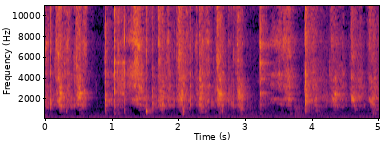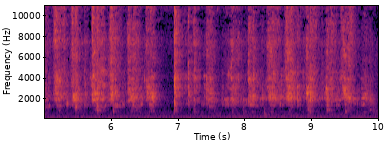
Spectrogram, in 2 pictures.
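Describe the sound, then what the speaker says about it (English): Ingredients being mixed in a bowl in a home kitchen for an Indian kids' recipe, giving a steady run of clinks and scrapes from utensil against bowl, close and fairly loud, with no talking. "So we will mix it all together."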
